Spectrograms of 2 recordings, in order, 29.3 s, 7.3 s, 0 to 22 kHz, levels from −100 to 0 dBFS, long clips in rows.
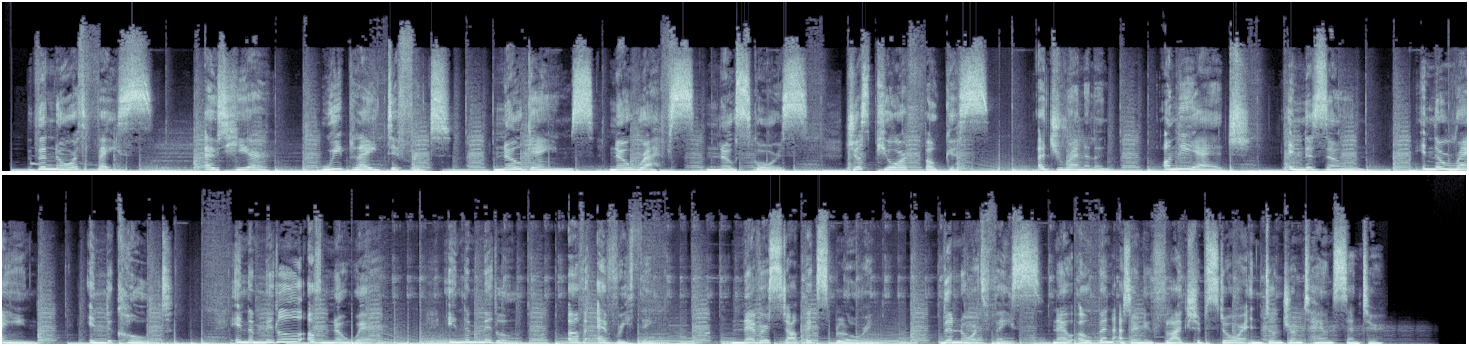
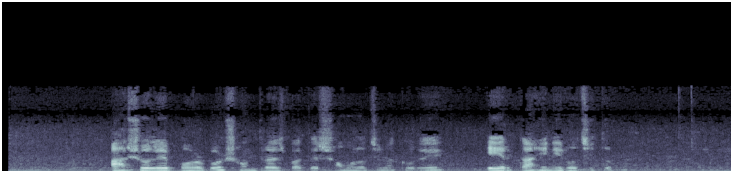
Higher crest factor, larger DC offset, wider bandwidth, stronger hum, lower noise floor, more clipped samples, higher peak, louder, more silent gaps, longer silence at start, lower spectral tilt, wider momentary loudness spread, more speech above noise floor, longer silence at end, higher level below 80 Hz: second, 12 dB vs 24 dB; neither; first, 19.5 kHz vs 11.5 kHz; neither; first, -53 dBFS vs -48 dBFS; neither; first, 0 dBFS vs -4 dBFS; first, -12 LUFS vs -26 LUFS; neither; about the same, 0.1 s vs 0.05 s; second, -4 dB/octave vs -5.5 dB/octave; second, 8 LU vs 23 LU; first, 41 dB vs 22 dB; first, 0.8 s vs 0 s; first, -30 dBFS vs -50 dBFS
